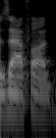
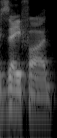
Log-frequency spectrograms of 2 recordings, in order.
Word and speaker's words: Zaphod: have made it better zaphod i'm sorry zayfod i need to remember that's how it's actually pronounced um he might have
